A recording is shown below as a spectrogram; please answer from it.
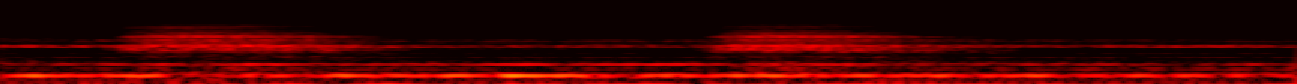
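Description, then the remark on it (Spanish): Heavy, slow breathing: two long, loud breaths, each a broad airy rush lasting about a second, separated by quieter pauses, with no talking. “Su respiración la podía escuchar arriba de mi cabeza, como un”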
